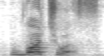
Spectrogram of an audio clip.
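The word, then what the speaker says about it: virtual: है अचंभित पुण्य वर्चुअल आर का साउंड यहां भी नहीं आएगा वर्चुअल वर्चुअल इसे चू बोलेंगे ठीक है वर्चुअल मतलब पुण्य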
